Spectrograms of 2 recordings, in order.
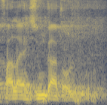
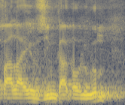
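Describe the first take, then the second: First: The verb begins with a ya sound. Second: The verb begins with a yu sound. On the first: The basic verb is already transitive. "cukup dibaca" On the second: The verb is read in its causative form. "enggak perlu dibaca"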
